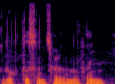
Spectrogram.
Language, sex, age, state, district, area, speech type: Odia, male, 30-45, Odisha, Nabarangpur, urban, spontaneous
